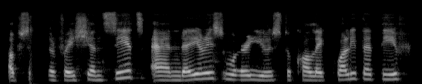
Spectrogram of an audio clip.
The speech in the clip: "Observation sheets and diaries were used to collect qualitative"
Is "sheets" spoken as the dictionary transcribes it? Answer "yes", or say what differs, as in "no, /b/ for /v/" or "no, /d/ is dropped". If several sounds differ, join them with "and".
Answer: no, /s/ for /ʃ/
